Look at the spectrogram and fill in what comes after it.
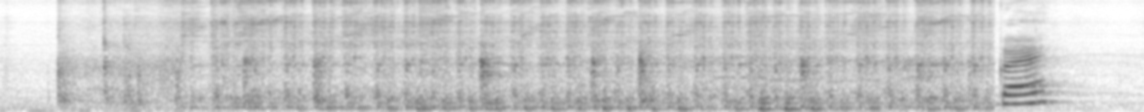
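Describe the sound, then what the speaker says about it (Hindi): A sewing machine runs steadily along the edge of fabric for a child's gown, a close, continuous mechanical whir with rhythmic stitching ticks that stops abruptly near the end. "फिर इसके ऊपर सिलाई लगानी है हमें यहाँ पे किनारे किनारे पे।"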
